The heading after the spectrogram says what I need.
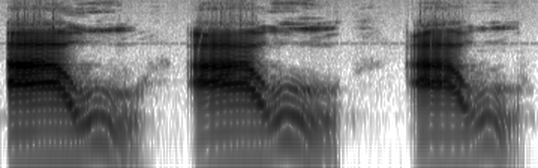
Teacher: begin with an open mouth for a and round into an o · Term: ow sound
